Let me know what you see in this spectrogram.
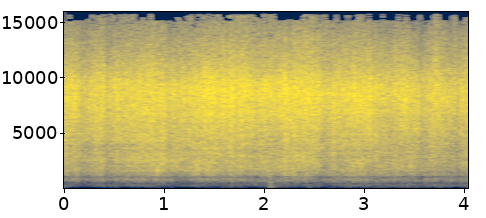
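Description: Shredded turkey and gravy frying in a nonstick skillet with a steady sizzle, stirred with a silicone spatula; a light knock about two seconds in.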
